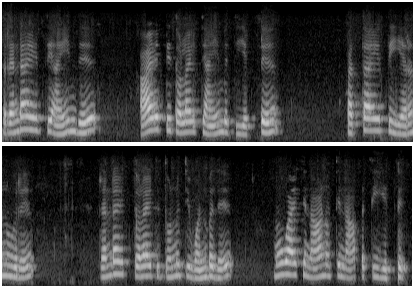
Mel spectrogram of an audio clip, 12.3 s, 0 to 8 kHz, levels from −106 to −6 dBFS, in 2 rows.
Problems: none marked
